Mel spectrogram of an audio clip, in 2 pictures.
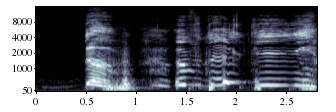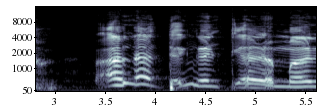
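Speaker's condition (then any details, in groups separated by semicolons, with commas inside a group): Brain lesion disability grade 1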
